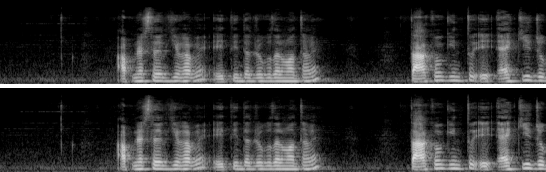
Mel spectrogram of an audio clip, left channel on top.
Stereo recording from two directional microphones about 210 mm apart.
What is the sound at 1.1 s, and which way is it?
A woman's voice, 15° right (ahead or behind).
